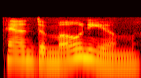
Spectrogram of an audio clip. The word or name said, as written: pandemonium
